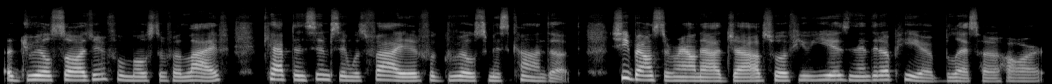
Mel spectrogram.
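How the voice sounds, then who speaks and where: Breezy lowish-voiced woman acting a chatty officer. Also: fairly even intonation, measured pace, dry recording, clean studio sound. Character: chatty female campus security officer giving introductions. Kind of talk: screenplay table read.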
